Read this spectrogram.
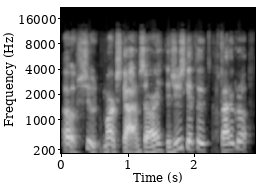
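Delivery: high, rushed apology; sudden startled realization, high; flustered surprise. Real, not acted. Realizing missed auction end.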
